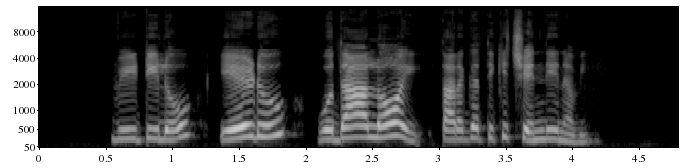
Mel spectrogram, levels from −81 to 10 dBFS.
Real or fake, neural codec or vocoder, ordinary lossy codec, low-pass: real; none; none; 14.4 kHz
